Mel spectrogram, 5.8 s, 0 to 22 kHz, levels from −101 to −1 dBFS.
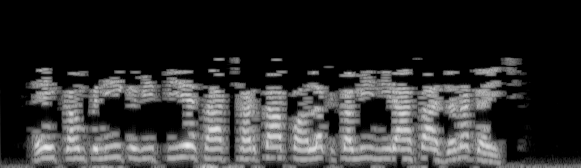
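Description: Throughout, the speech was likely run through MP3 compression at a bitrate that fits about 8 kbps. Starved of bits, the encoder zeroes weak frequency lines frame by frame and removes everything above 5.2 kHz, leaving heavy watery, swirly artefacts and a dull top.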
